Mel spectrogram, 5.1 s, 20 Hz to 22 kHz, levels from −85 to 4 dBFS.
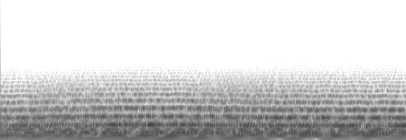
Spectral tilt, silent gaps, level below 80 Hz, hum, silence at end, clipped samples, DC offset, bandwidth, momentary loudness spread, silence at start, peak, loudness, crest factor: -11.5 dB/octave; none; -42 dBFS; none; 0 s; under 0.1%; under 0.1%; 3 kHz; 2 LU; 0 s; -12 dBFS; -26 LUFS; 14 dB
